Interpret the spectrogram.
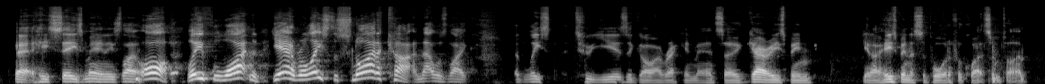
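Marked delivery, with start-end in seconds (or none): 1.4-4.1 terrible put-on Australian accent, very high-pitched. Guest recalls a streamer greeting him on stream: [name]'s bad Australian impression. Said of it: "really bad Australian impression".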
